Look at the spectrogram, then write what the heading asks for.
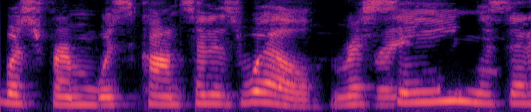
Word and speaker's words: Racine: Racine, is that how you pronounce it?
